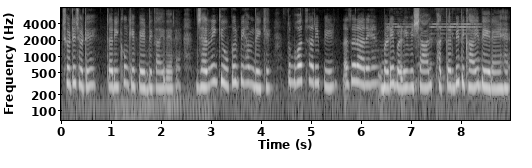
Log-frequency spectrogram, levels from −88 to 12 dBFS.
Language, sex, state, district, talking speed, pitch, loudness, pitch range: Hindi, female, Chhattisgarh, Bastar, 215 wpm, 285 Hz, -15 LUFS, 270-325 Hz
